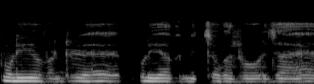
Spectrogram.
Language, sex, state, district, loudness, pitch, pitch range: Marwari, male, Rajasthan, Churu, -30 LUFS, 145 Hz, 135-150 Hz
